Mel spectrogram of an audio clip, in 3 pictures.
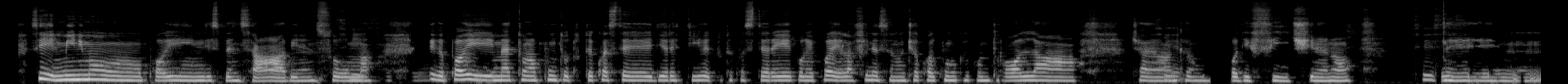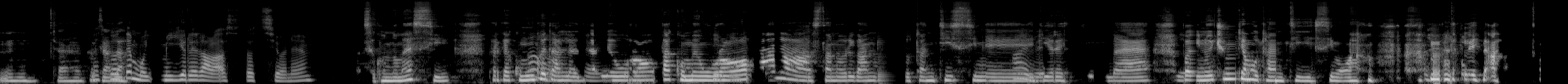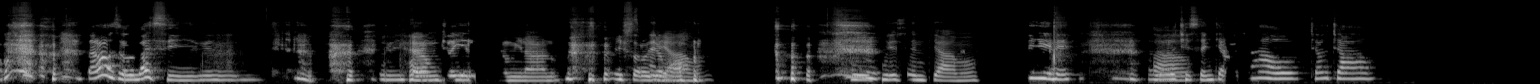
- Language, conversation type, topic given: Italian, unstructured, Che cosa diresti a chi ignora l’inquinamento atmosferico?
- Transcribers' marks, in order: static; "cioè" said as "ceh"; other background noise; "cioè" said as "ceh"; tapping; distorted speech; mechanical hum; chuckle; laughing while speaking: "a metterle in atto"; laughing while speaking: "Okay"; chuckle; laughing while speaking: "Io sarò già mor"; laugh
